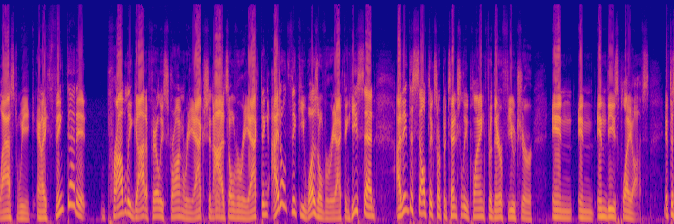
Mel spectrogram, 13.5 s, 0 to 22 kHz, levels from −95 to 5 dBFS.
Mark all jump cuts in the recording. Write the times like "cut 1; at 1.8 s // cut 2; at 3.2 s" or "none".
none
